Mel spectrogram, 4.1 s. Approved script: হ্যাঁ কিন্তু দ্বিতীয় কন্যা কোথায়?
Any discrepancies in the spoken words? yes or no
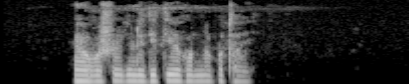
yes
